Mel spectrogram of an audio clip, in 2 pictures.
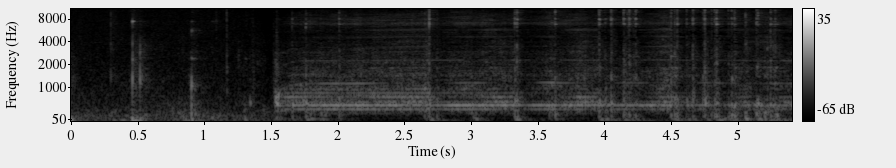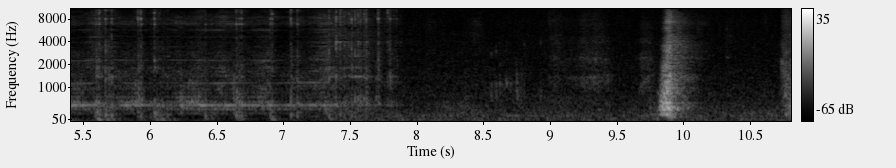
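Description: Electric hand mixer running for about six seconds, its beaters whipping egg yolks into a thick meringue in a glass bowl, then switching off. Just before the end, a sharp clink of a metal sieve knocking against the glass bowl.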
